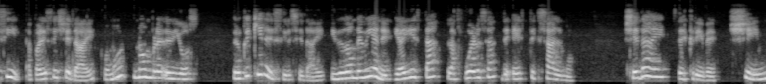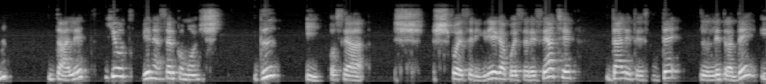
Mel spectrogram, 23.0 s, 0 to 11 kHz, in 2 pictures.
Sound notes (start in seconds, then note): 15.3 sounds in Hebrew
